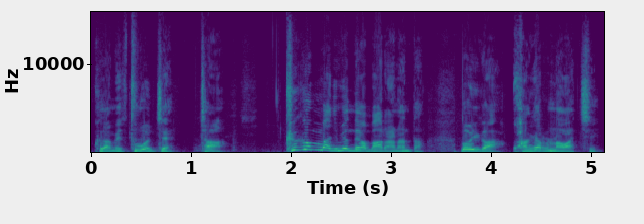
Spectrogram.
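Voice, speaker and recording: A male pastor giving a sermon in colloquial, storytelling style, retelling scripture with dramatic swings. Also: quick pace. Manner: animated storytelling, colloquial, dramatic drops in pitch.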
